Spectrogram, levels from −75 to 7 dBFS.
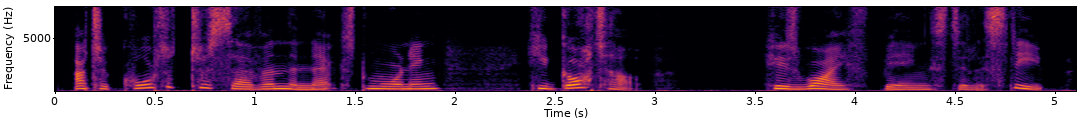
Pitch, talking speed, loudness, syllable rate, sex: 225 Hz, 190 wpm, -19 LUFS, 5.1 syllables/s, female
